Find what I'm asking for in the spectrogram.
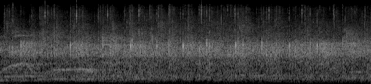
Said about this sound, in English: why is it only people over 50 who are clapping right now?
